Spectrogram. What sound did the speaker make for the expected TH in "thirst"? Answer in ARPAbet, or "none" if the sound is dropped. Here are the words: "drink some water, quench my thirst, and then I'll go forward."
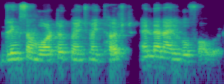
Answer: T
